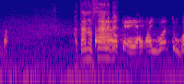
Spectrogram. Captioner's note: voiceover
